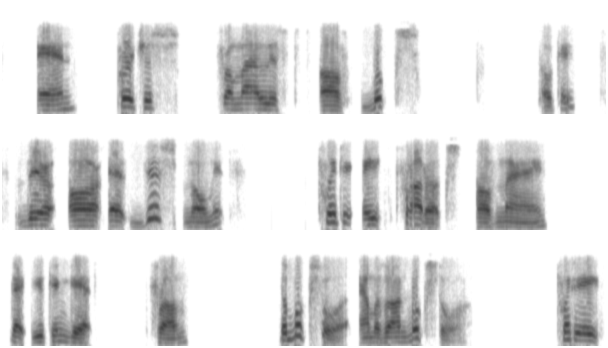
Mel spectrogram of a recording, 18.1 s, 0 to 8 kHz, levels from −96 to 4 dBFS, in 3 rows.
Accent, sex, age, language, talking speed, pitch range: American, male, 60-79, English, 90 wpm, 135-170 Hz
